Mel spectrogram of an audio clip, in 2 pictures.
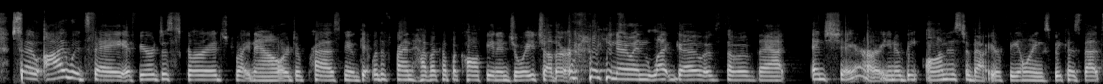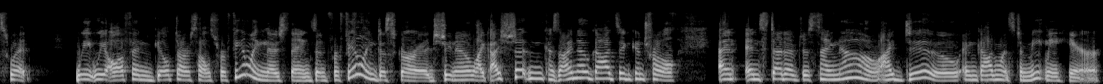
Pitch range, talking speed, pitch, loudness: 200-235 Hz, 235 wpm, 215 Hz, -20 LUFS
